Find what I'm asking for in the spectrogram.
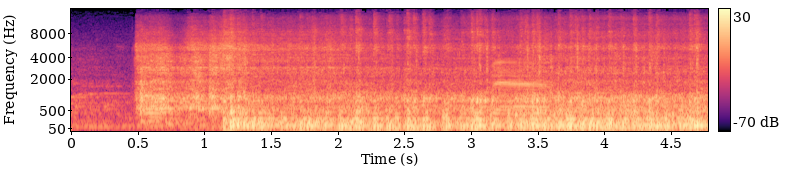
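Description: A 427 V8 cranks and fires up at an outdoor car show, catching with a sudden loud burst and then settling into a heavy, rumbling idle close by, with people talking in the background.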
